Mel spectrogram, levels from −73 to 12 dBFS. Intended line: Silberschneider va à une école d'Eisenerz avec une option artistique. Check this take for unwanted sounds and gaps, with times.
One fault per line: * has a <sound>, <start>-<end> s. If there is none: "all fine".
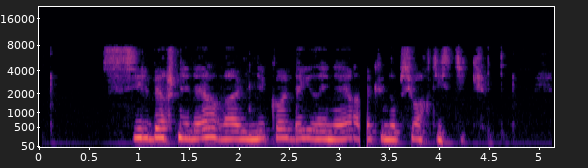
* has a dropout, 3.2-3.3 s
